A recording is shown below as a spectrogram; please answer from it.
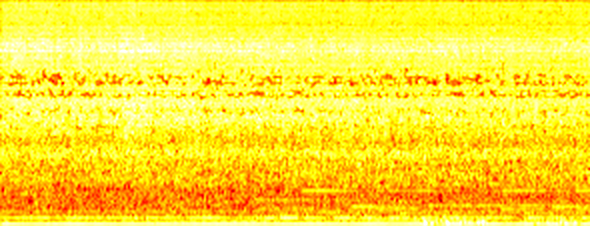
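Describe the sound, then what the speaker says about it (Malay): Steam escapes from a lidded cooking pot in a constant, even hiss, close and unbroken from start to finish with no talking. "kita biarkan wap tu terus keluar dan tunggu sebentar ya"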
